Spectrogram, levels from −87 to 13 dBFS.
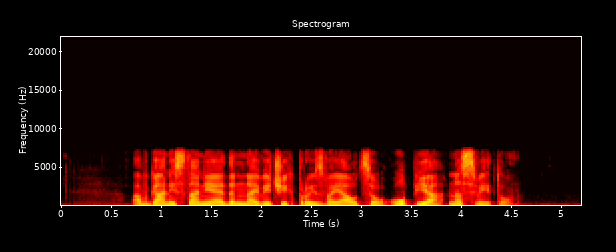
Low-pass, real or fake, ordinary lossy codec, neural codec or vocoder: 7.2 kHz; real; none; none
